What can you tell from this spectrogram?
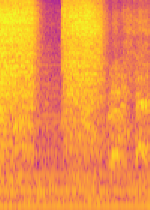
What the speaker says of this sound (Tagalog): So ito na guys, spray natin to.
